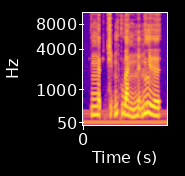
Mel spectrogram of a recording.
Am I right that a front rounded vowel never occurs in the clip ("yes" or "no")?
yes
